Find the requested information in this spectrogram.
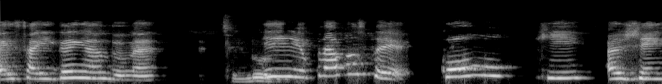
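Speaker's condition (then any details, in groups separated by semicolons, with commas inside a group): Cerebral palsy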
